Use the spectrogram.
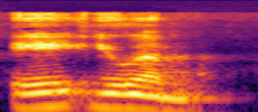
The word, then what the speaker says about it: Om: The mystic symbol Om, pronounced A-U-M, A-U-M, is at the center is the Atman.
